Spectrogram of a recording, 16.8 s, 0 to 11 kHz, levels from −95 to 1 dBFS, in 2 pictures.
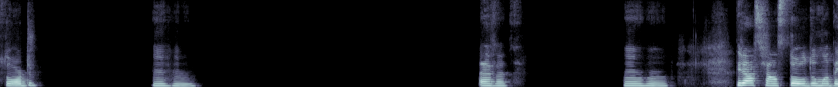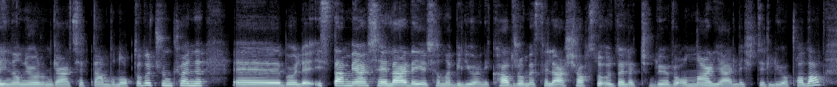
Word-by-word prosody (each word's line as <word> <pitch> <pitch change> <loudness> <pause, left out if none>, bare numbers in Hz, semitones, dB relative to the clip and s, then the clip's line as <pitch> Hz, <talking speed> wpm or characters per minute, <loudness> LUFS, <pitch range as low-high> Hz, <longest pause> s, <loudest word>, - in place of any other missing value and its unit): zordur. 235 +2 +2 1.2
Hı 240 -1 -2
hı. 225 -1 -7 2.8
Evet. 240 -2 0 1.2
Hı 245 - -2
hı. 230 -2 -3 0.7
Biraz 285 0 +7
şanslı 260 -1 +3
olduğuma 250 -1 +3
da - - +3
inanıyorum 200 -2 0
gerçekten 195 0 -4
bu 195 - -8
noktada. 190 +9 -2
Çünkü 270 -2 -5
hani, 250 -1 +2 0.3
eee, 205 -1 +3
böyle, 205 0 +1
istenmeyen 245 -1 +3
şeyler 230 -2 +5
de - - +2
yaşanabiliyor. 215 -2 -2
Hani, 190 0 -8
kadro 225 -1 +1
mesela 210 0 0
şahsa 220 +1 -2
özel 210 0 -2
açılıyor 200 +1 -6
ve - - -1
onlar 215 +3 -1
yerleştiriliyor 185 -2 -5
falan. 260 - +1
220 Hz, 115 wpm, -24 LUFS, 200-240 Hz, 2.8 s, Biraz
